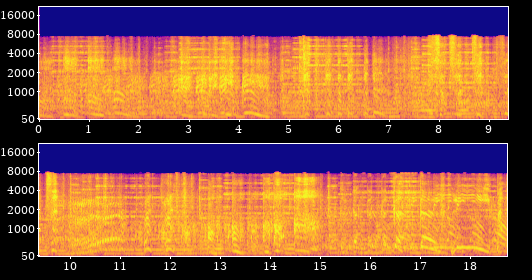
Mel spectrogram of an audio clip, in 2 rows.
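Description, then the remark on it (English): The intro theme of a late-1970s or early-1980s educational TV programme: a dense, busy electronic tune with warbling synth tones, swooping pitch bends and layered bleeps, playing continuously at a steady loud level with no voices. “That was from Leapfrog, which was an ATV educational program from kind of the, the sort of late 70s, early 80s”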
